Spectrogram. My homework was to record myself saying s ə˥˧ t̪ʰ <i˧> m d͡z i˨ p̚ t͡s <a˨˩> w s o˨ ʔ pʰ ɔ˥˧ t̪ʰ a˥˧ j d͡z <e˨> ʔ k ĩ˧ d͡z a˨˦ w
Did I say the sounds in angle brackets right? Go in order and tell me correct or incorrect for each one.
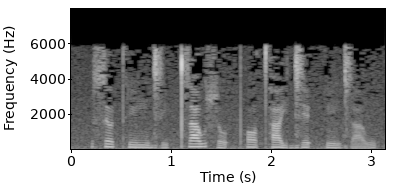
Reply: incorrect, incorrect, incorrect

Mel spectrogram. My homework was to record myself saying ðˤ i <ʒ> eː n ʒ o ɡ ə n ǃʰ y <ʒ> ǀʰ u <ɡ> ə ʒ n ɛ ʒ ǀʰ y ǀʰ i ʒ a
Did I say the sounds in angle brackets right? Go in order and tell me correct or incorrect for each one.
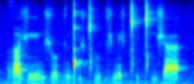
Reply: correct, correct, correct

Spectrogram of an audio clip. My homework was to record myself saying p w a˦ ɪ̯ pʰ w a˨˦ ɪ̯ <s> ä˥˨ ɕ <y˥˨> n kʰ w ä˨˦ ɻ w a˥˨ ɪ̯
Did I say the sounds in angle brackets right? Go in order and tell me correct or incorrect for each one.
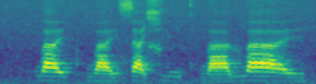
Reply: correct, incorrect

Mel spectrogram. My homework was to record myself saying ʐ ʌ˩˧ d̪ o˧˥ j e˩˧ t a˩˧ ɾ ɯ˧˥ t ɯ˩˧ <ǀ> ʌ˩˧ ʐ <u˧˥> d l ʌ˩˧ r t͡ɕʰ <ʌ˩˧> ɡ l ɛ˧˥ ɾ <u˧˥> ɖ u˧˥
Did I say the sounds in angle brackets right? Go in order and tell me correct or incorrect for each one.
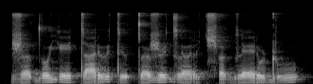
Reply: incorrect, incorrect, correct, correct

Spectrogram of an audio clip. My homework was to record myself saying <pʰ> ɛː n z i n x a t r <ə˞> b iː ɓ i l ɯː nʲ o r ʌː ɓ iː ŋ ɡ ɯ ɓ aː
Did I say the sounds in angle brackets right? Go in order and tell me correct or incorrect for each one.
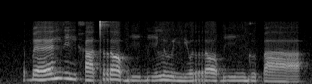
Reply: incorrect, incorrect

